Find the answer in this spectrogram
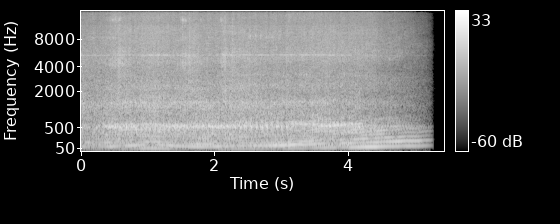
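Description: Ford Escort Mk2 RS rally car's engine running at low revs as the car pulls slowly away, the note rising a little near the end before it cuts off suddenly.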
